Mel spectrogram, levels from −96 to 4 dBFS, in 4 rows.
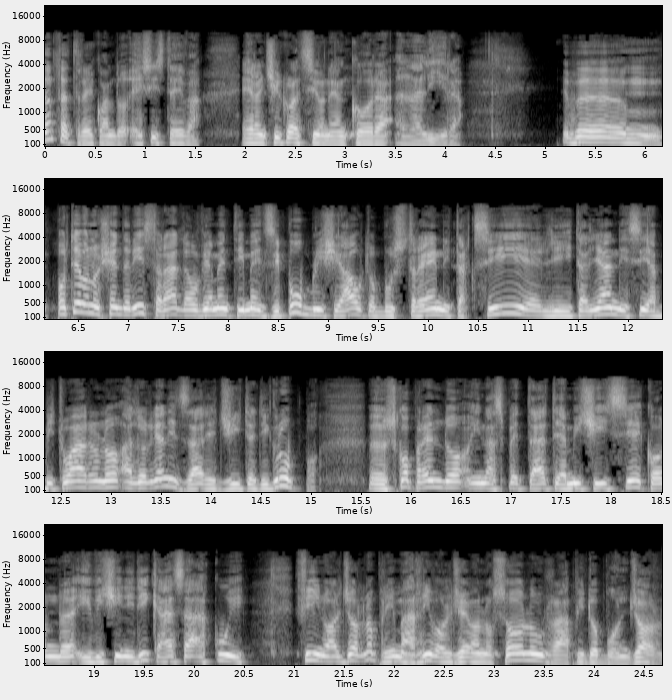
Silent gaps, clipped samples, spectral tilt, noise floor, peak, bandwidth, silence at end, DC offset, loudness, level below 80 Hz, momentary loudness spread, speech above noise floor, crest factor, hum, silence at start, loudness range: none; under 0.1%; -6 dB/octave; -54 dBFS; -2 dBFS; 10.5 kHz; 0 s; under 0.1%; -15 LUFS; -48 dBFS; 7 LU; 39 dB; 12 dB; none; 0 s; 3 LU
